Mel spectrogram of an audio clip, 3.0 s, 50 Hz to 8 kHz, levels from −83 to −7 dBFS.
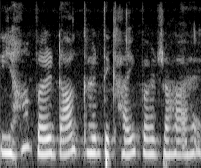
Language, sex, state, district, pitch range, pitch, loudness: Hindi, female, Delhi, New Delhi, 220-235 Hz, 225 Hz, -19 LUFS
